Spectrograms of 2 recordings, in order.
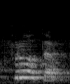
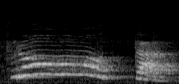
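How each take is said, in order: First: Said in the usual way. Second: "Fruta" with a high, long-held "Fru"; stress on FRU. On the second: Shown as a demonstration. Teacher showing galera the strong syllable, "Fru" held high. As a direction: stretch and lift the first syllable of "Fruta", then drop. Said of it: "foi a sílaba que eu falei mais forte".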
